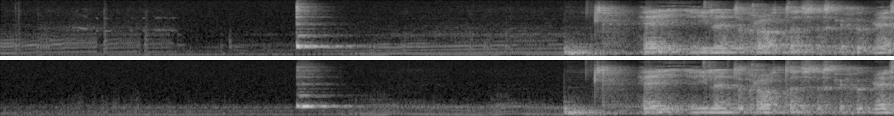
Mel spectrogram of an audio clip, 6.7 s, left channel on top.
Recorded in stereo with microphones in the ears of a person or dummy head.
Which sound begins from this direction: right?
Singing, at 4.2 s.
